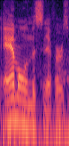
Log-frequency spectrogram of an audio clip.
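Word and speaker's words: Amyl and the Sniffers: I'm saying it wrong is it animal in the sniffers or ammo in this ammo in America United States so ammo and the sniffers very looking forward to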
